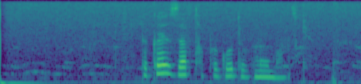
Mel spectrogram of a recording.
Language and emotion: Russian, neutral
